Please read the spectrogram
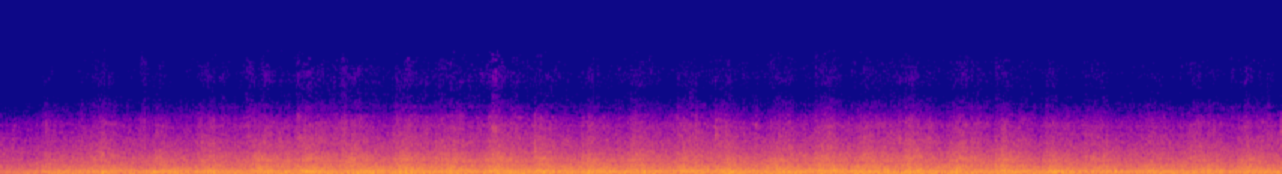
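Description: Manual treadmill belt rolling over its metal rollers under jogging feet: a steady rumble with a faint hum, building up over the first second and then holding even.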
